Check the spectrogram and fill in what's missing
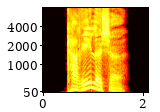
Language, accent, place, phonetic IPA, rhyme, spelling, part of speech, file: German, Germany, Berlin, [kaˈʁeːlɪʃə], -eːlɪʃə, karelische, adjective, De-karelische.ogg
- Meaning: inflection of karelisch: 1. strong/mixed nominative/accusative feminine singular 2. strong nominative/accusative plural 3. weak nominative all-gender singular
